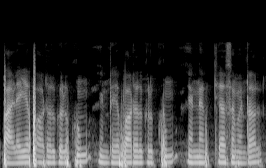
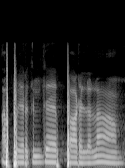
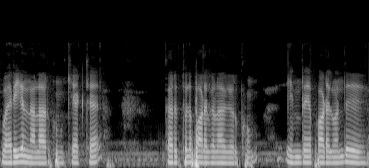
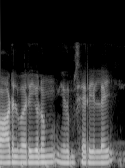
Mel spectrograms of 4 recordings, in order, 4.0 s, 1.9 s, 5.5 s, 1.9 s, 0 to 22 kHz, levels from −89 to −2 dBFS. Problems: none marked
